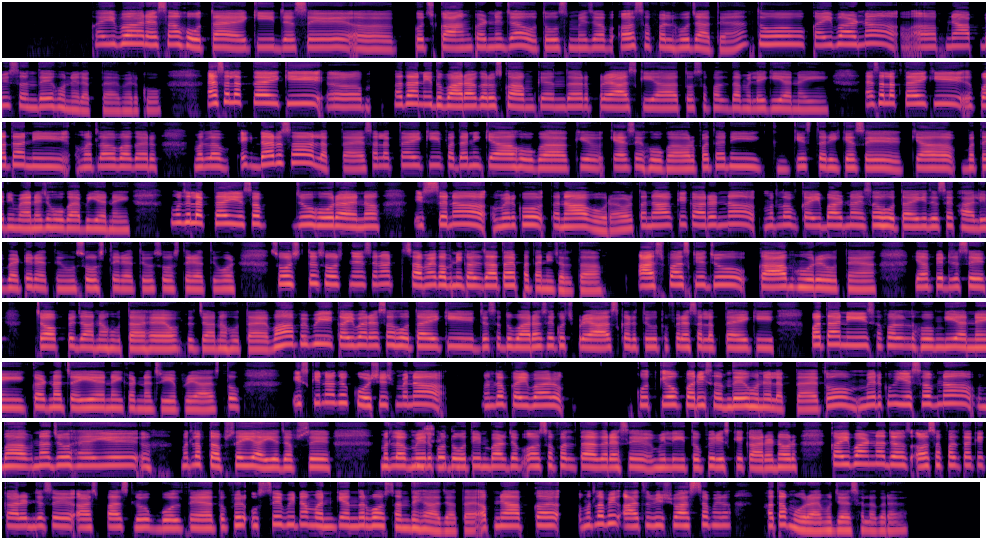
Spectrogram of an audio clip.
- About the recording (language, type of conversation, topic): Hindi, advice, असफलता का डर और आत्म-संदेह
- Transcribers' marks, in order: in English: "मैनेज"; in English: "जॉब"; in English: "ऑफ़िस"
